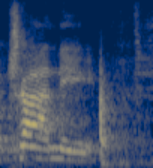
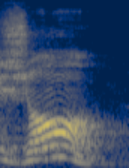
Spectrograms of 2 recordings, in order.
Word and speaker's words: Jean: Jetzt sagen Sie doch nicht immer Gianni zu mir. Ich heiße Jean. Und wie spricht man das aus? Ganz einfach, Nase zuhalten und Jean.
